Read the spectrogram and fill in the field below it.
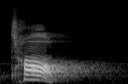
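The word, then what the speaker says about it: ชอบ: 그래서 발음은 쿤, 당신, 첩, 좋아하다, 매우, 고양이.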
